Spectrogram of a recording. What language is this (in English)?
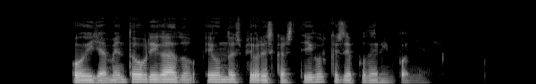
Galician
